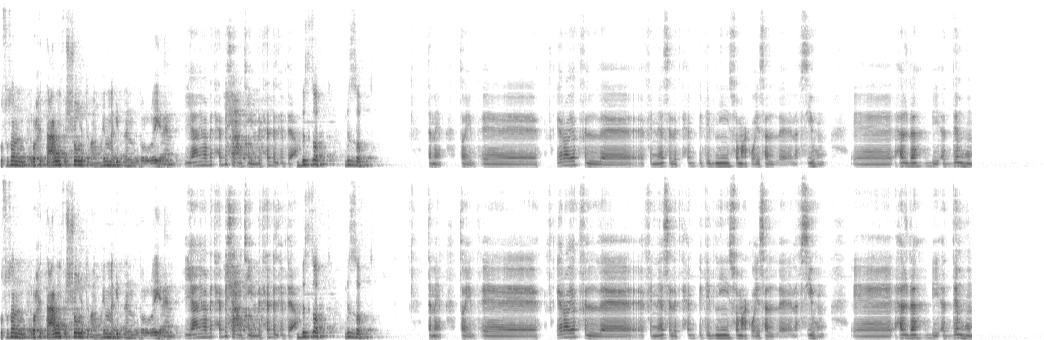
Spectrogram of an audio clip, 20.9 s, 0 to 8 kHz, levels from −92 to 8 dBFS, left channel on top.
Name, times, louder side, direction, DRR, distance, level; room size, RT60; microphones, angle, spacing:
voice 1, 0.0-3.6 4.5-5.3 5.9-7.5, right 1 dB, 15° right, 1.1 m, -30 dB
voice 2, 3.7-6.0 8.6-10.8 11.1-19.4, right 3 dB, 85° right, 6.8 m, -37 dB
head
